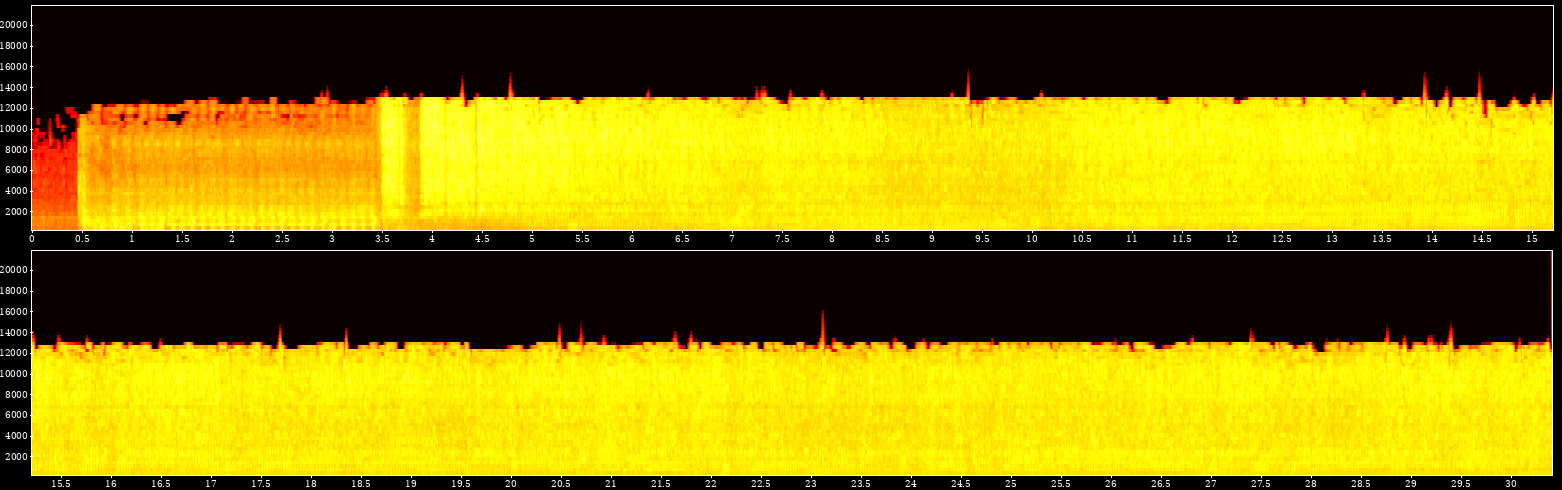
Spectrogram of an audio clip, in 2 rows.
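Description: Zenith Zodiac 601XL light aircraft's engine turned over by its starter for about three seconds, then catching and settling into a steady idle.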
